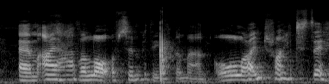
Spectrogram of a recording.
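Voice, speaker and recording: With a Yorkshire accent, a woman talks at a fairly quick pace amid noticeable background noise. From Yorkshire, England. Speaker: writer giving a talk. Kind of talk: talk with group discussion. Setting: talk to a group in Cambridge. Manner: hesitant, with ums.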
